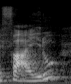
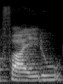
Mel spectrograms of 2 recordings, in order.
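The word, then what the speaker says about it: Feyre: Parla di questa ragazza che si chiama, allora si scrive Feire, però da come ho capito si legge Fairu, quindi parla di questa ragazza che si chiama Fairu, che vive in condizioni di povertà.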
